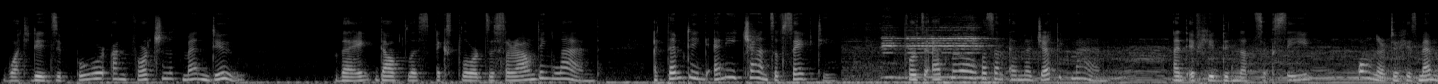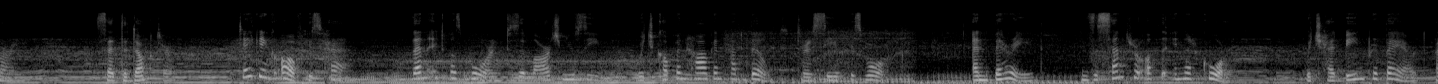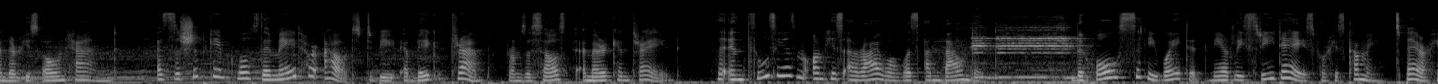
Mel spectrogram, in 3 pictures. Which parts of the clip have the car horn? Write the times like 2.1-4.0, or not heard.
8.4-10.1, 38.0-39.7.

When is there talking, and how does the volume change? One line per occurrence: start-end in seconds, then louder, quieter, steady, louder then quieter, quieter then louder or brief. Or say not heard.
0.0-43.1 steady.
